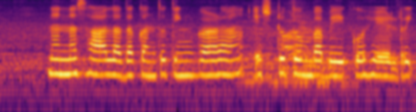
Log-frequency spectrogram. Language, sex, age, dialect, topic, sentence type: Kannada, female, 25-30, Dharwad Kannada, banking, question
